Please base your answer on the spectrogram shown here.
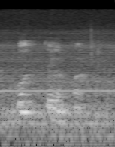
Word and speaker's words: Gautama: né filho do rei o nome dele de buda era gotama escreve-se gautama e pronuncia esse bão esse príncipe que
